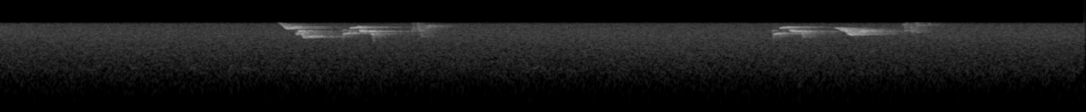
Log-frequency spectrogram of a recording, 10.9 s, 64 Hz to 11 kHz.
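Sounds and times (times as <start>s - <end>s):
constant hiss: 0.0s - 10.8s
European robin singing: 2.8s - 4.6s, 7.7s - 9.5s.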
